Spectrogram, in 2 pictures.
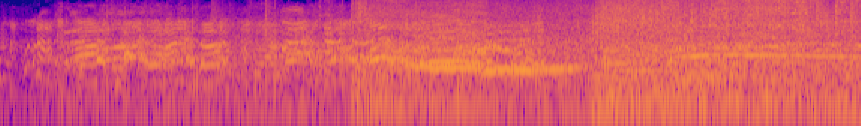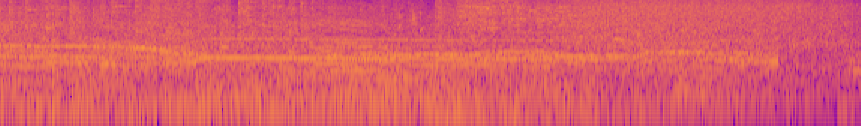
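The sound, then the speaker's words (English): Busy traffic with tires squealing in long, wavering screeches over a steady, loud roar of engines, while children's voices shout and chatter underneath. “Looks like those kids rolled right into traffic.”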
